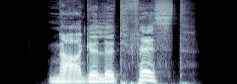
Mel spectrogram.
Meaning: second-person plural subjunctive I of festnageln
- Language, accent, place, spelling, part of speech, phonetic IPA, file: German, Germany, Berlin, nagelet fest, verb, [ˌnaːɡələt ˈfɛst], De-nagelet fest.ogg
